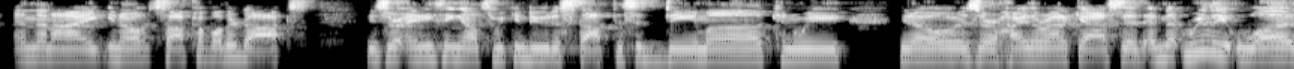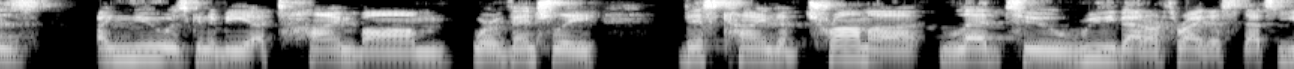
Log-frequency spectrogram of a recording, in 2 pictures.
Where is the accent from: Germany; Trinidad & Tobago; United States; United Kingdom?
Germany; Again, I grew up racing in Germany.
